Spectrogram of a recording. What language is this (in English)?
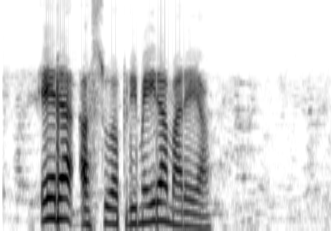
Galician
